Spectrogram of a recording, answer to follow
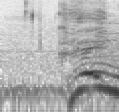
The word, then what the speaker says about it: Crane: Crane rhymes with train.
